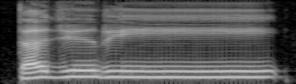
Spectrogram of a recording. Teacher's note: جیم ساکن پر قلقلہ ہوگا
